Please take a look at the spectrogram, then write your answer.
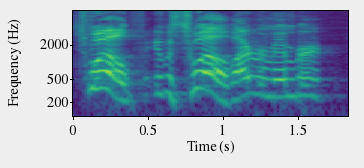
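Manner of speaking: high, excited know-it-all voice; an overeager pupil blurting the answer; mock keen schoolboy; eager student. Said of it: "the eager student in the back of the room going".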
